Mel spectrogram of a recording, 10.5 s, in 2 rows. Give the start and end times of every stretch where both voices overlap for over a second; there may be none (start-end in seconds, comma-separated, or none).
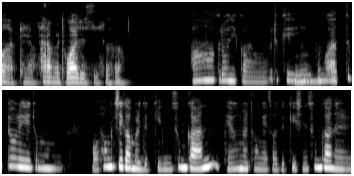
none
